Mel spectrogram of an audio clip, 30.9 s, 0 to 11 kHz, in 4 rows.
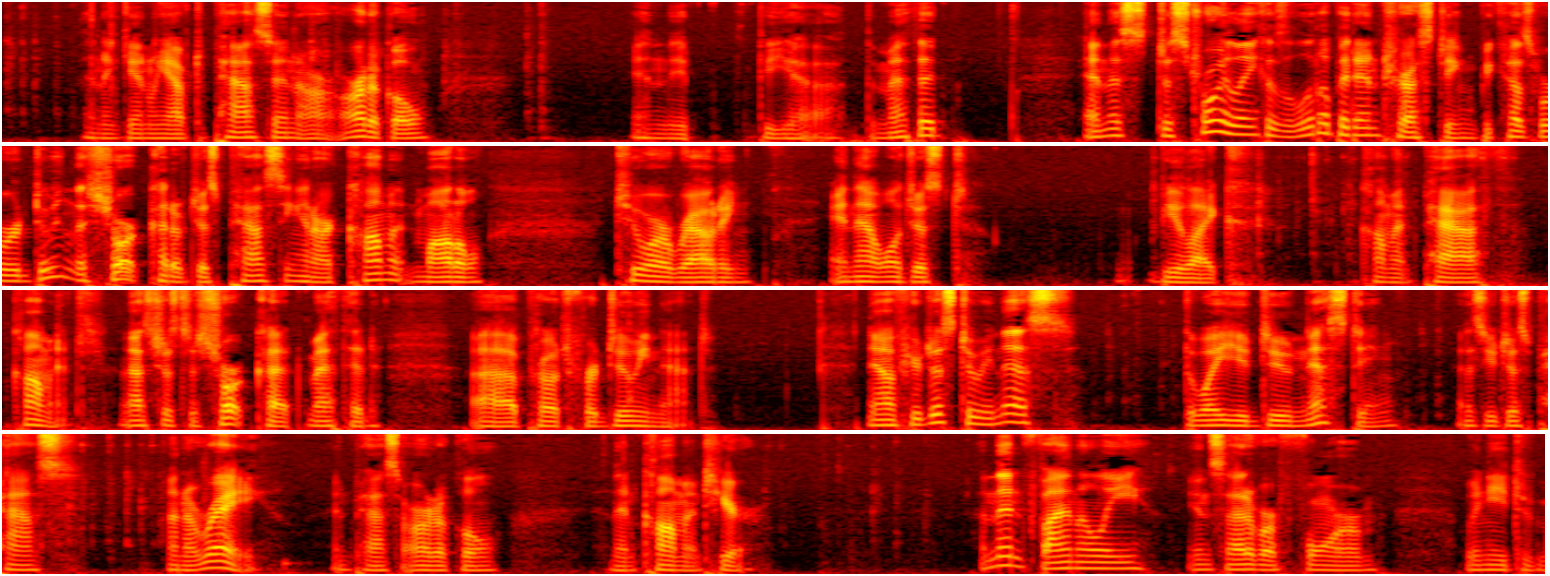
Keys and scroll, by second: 0.0 alt+Right, 0.1 alt+Right, 0.7 alt+Left, 15.6 alt+shift+Right, 17.4 super+z, 18.3 alt+shift+Left, 20.9 alt+shift+Right, 22.6 alt+Left, 27.5 super+s.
